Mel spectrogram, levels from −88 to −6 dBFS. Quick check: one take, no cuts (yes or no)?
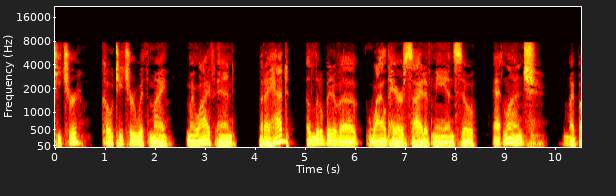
no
